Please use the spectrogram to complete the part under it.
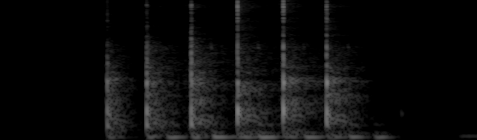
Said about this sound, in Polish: I słyszycie w pewnym momencie stukanie do drzwi.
